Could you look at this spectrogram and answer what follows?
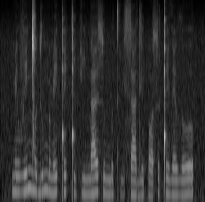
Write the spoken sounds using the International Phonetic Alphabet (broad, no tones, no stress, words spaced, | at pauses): ɳɪʊ̯ve ŋ͡ǀoduŋo ɳeǃe ǃiki naə̯ suŋʊ t̪ʰi̤sa dɪ pɔsʊǃeðɛʊ̯ ðo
